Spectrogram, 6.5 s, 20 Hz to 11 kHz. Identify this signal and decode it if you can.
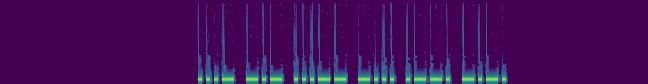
Morse code, heard as a keyed tone, about 30 wpm, 700 Hz. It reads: VK3BPC
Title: DXCC-100 Call Signs - 6 Characters - Repeated 3x - 30wpm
